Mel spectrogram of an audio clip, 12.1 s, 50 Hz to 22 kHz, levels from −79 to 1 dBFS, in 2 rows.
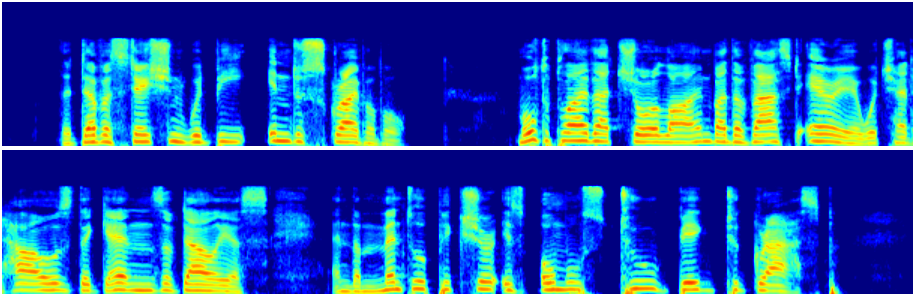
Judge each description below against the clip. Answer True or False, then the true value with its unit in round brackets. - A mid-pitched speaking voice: True (175 Hz)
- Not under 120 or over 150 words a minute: True (145 wpm)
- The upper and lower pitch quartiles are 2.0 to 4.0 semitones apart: True (3.3 semitones)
